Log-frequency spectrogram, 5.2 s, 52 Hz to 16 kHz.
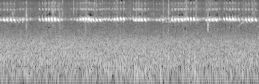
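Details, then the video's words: Nature sounds of crickets for unwinding: piercing high trills in short bursts roughly every 0.8 seconds, rising and falling in loudness, over a quiet hissing background. "Les grillons || Bruit de Grillons Pour la Relaxation Anti Stress"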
